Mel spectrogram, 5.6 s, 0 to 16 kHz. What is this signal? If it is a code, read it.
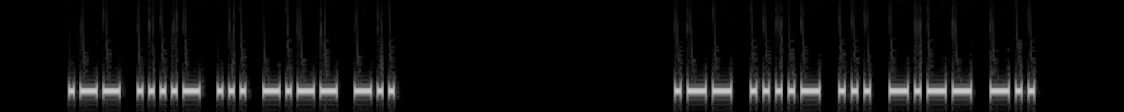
Morse code, heard as a keyed tone, about 37 wpm, 700 Hz. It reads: W4SYD W4SYD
